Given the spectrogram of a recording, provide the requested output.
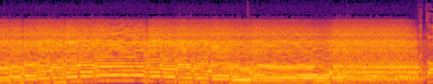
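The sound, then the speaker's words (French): A distorted electric guitar plays the natural harmonic series of a string in G as a scale, a steady run of about a dozen bright, sustained notes stepping through pitches, loud and alone with no talking. “Et si jamais on analysait, si notamment la corde était assez grosse pour qu'on puisse analyser tout ça, on aurait une gamme qui ressemblerait à ça.”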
